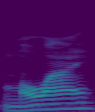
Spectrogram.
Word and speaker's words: moai: project but one of them is a walking more why is that how you pronounce it yeah can you tell us what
